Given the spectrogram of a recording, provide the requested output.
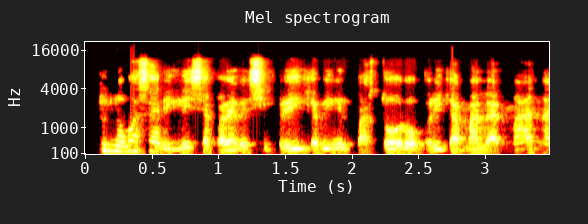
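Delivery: ordinary delivery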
